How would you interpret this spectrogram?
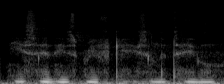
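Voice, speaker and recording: A man narrating a story as ASMR, reading softly and deliberately, phrase by phrase, in a whisper. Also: lowish voice, completely flat delivery, poor audio.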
